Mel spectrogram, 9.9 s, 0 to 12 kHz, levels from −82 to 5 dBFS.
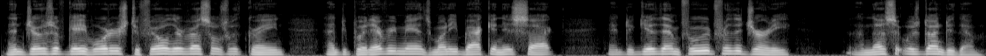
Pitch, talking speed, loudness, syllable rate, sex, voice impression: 140 Hz, 215 wpm, -15 LUFS, 5.1 syllables/s, male, masculine, middle-aged, slightly relaxed, powerful, slightly dark, slightly muffled, slightly raspy, calm, mature, wild, slightly lively, strict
